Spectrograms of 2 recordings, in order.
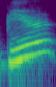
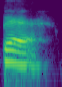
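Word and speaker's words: bear: Kemudian untuk kata ini binatang itu membacanya Bukan bir tapi Bere Bere Hai Terus yang ini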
